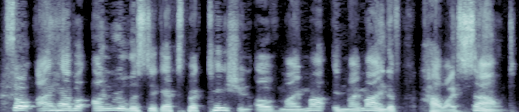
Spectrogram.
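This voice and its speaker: A man with a Midwestern American accent co-hosting a business podcast, talking in an animated, emphatic way and listing points off one by one. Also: on the high side, normal speed. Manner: animated, emphatic, lists things off. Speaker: podcast co-host. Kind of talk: casual business chat. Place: studio.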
